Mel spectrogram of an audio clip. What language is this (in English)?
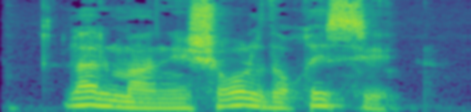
Kabyle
